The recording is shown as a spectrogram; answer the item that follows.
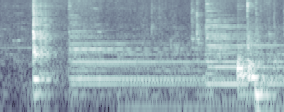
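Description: Acoustic guitar strummed: a chord struck about a quarter second in rings on steadily, then is struck again near the end.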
